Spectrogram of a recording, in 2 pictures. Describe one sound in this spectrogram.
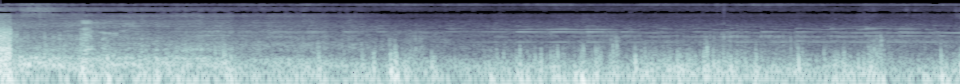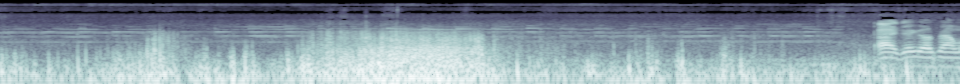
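A railway crossing bell rings steadily.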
